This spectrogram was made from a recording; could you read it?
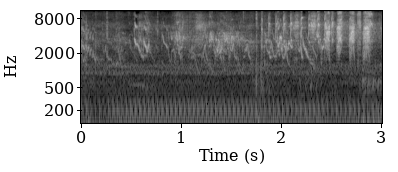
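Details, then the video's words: Continuous chatter from a yellow budgie, recorded February 18, 2024: dense, rapid, high chirps and rolling twitters that grow louder toward the end, over a constant low mechanical hum. "Yellow budgie chirping sound"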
